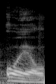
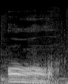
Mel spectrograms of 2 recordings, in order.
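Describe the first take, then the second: First: The vowel is a full oi glide. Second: The vowel is flattened so it sounds like all. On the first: "I would say oil" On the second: "but you would say all"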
